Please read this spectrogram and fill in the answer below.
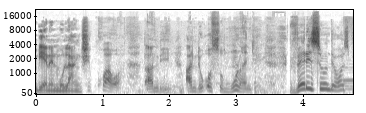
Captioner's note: Hablando idioma extranjero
